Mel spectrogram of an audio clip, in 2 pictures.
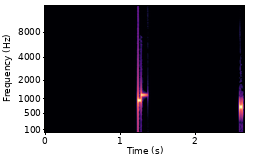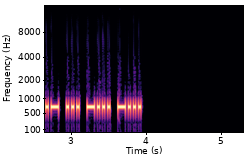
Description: Morse code, heard as a keyed tone, about 34 wpm, 700 Hz. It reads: USBB
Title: Four Challenging Letter-Number Combinations 35wpm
